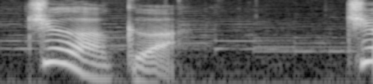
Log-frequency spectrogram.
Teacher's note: fourth tone and neutral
